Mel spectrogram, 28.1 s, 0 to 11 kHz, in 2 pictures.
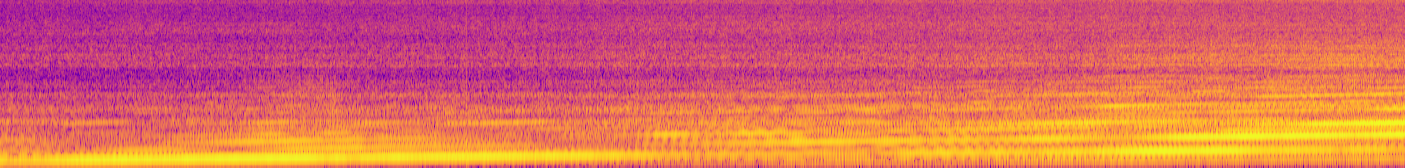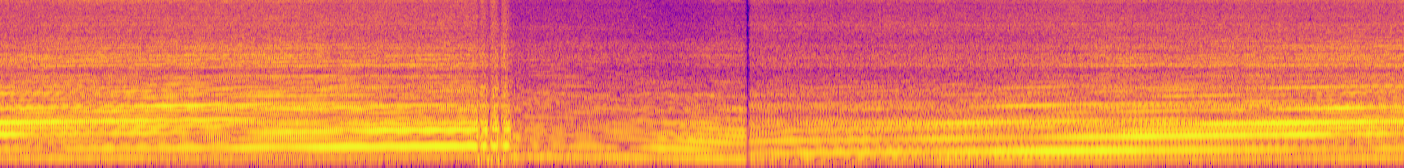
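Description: BMW E30 Spec E30 race car's engine pulling at full throttle on a chassis dyno, its note climbing slowly and steadily through the revs under the rollers' load. About three-quarters of the way through the note sags, drops sharply, then climbs slowly again in a second pull.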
